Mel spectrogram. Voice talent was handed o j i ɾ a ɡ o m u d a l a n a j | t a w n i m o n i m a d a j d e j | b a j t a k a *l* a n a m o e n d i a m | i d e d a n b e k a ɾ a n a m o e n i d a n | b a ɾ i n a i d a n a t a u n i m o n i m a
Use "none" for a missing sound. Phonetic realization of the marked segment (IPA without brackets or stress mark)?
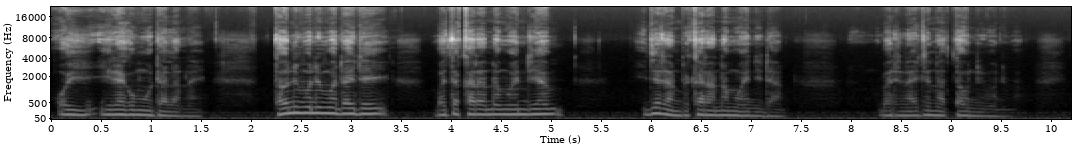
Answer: ɾ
